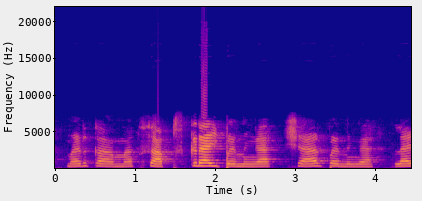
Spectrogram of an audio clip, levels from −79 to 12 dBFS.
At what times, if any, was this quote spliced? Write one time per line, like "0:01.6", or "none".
0:01.1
